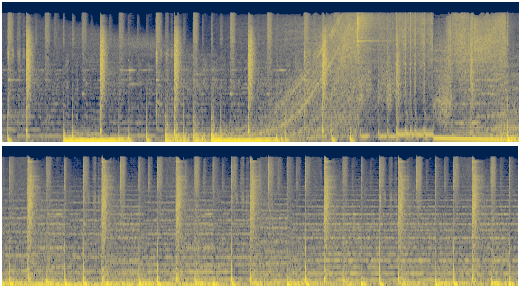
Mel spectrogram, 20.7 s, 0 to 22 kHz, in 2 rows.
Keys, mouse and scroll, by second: 7.4-8.5 typing, 11.1 typing, 11.7 double click, 12.3-14.6 typing.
